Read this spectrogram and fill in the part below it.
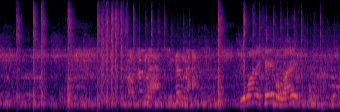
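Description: Rapid punches and blasts from a fighting game crack and thud through a small speaker.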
